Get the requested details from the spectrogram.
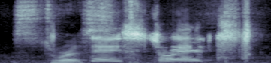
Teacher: Tenemos sin el ed sería stress. El último sonido es s. Entonces, si le agregáramos ed, sería con T, ¿ok? Porque es con T. Exacto, porque es un sonido voiceless.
